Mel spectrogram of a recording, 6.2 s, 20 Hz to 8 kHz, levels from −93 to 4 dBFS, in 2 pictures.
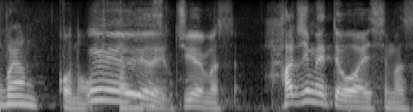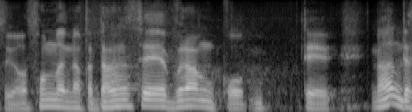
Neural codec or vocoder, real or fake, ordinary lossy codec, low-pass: codec, 16 kHz, 2 kbps, X-Codec, HuBERT features, trained on balanced general audio; fake; none; none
